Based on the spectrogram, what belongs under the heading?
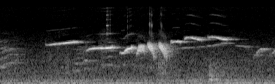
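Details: White-rumped shama song meant to encourage other birds to sing: long smooth whistles and slurred glides in the upper range, overlapping with a softer twittering note.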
